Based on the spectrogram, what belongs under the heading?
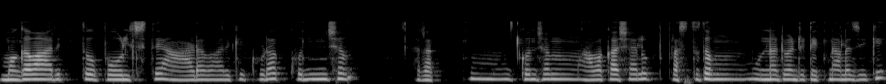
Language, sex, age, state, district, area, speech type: Telugu, female, 45-60, Andhra Pradesh, Visakhapatnam, urban, spontaneous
